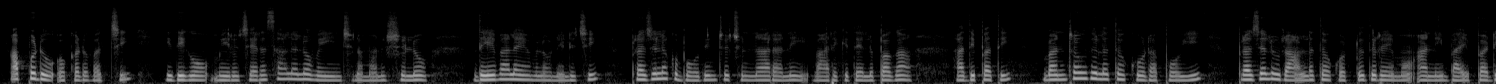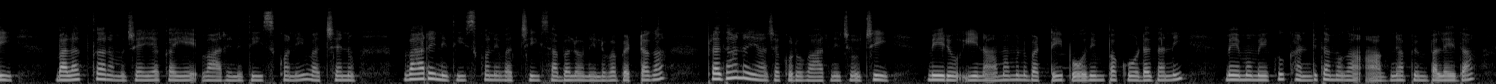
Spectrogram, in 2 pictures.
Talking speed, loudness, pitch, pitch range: 90 wpm, -32 LUFS, 200 Hz, 195-215 Hz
